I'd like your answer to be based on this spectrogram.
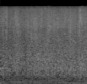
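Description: Steady heavy rain pouring down outside an Indonesian eatery, a dense constant hiss of drops close by with no pauses.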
